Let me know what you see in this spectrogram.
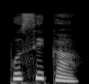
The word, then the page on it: ಪುಸಿಕ: pusika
